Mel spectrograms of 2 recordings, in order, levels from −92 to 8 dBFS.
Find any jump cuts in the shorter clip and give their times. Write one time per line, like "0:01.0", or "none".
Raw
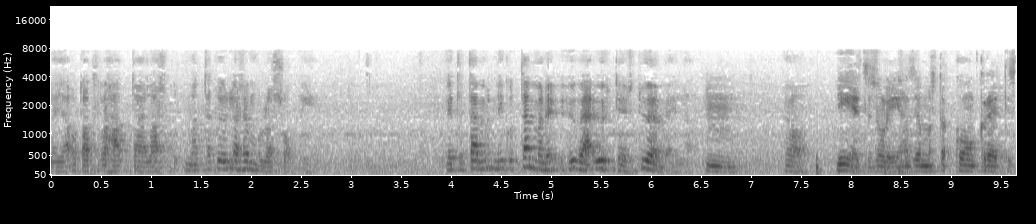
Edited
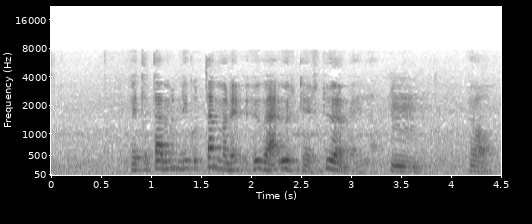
none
